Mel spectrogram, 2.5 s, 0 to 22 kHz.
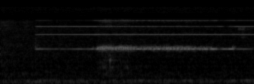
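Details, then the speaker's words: Traxxas TRX-4M Bronco/Defender RC crawler on slow crawl in low range: loud ESC gives a thin high steady whine near 2 kHz, described as beeping, over the soft crawl; annoying ESC motor whine. "and while I'm driving it you can hear another problem with the car which is the ESC as you can hear the ESC is really loud it makes a beeping noise just sort of a whine and I just that sound gets really annoying"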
